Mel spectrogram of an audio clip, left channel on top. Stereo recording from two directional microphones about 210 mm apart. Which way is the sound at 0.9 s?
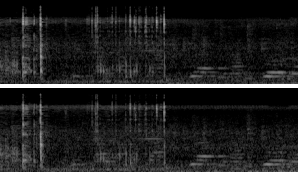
15° left (ahead or behind).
